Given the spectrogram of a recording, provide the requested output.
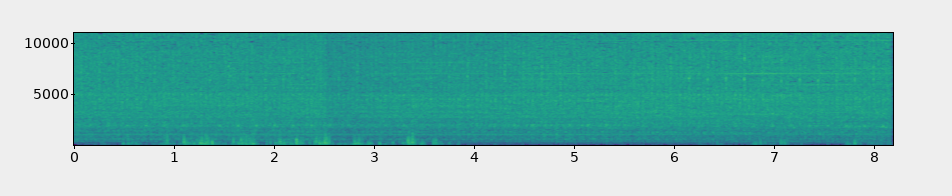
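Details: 2006 Mazda 3 engine at idle: uneven knocking bursts, about two or three a second, over a steady idle; the cause is unknown.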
